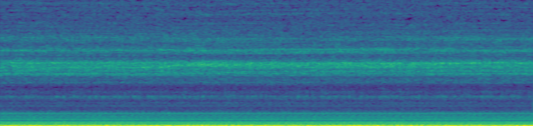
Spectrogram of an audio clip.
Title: The Deep Bass Aerosol Nebulizer sound that cured my insomnia | O melhor Ruído Branco para Dormir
